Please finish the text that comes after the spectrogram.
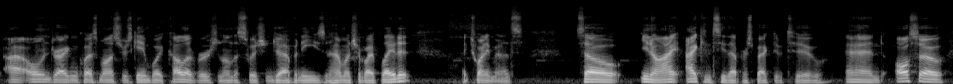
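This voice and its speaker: A man co-hosting a gaming podcast in casual chat, jokey and teasing. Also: fairly low pitch. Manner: jokey, teasing, mock-preacher bits. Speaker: podcast co-host.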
